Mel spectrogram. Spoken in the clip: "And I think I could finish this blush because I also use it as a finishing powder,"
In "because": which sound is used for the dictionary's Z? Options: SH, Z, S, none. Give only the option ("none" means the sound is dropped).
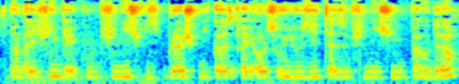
Z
